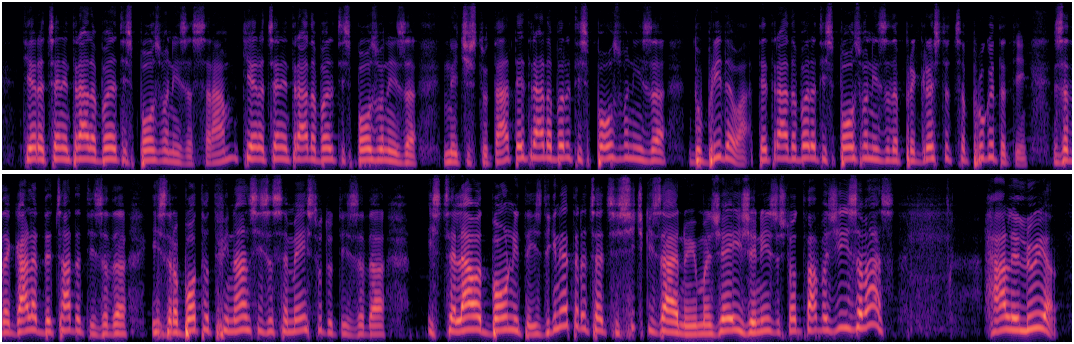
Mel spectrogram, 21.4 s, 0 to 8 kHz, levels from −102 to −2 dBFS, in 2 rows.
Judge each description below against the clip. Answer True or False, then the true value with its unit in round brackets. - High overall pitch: True (200 Hz)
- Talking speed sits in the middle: False (190 wpm)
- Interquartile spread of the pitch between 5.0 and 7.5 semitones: False (3.6 semitones)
